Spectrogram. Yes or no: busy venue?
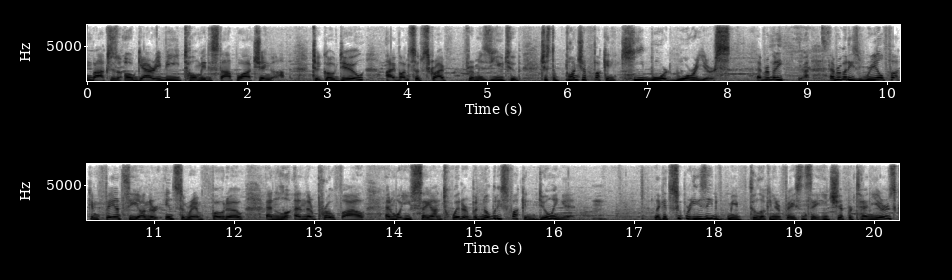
yes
